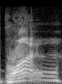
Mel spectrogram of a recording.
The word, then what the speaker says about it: Bryant: I'm like, you guys don't pronounce the T.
